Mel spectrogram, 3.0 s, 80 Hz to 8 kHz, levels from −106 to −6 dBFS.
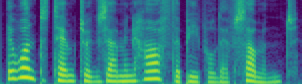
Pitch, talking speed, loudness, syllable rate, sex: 200 Hz, 220 wpm, -20 LUFS, 6.3 syllables/s, female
